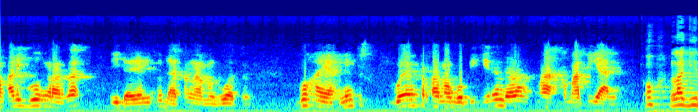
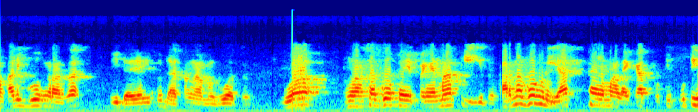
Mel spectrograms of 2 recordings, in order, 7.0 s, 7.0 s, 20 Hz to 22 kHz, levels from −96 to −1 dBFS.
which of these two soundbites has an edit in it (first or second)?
second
